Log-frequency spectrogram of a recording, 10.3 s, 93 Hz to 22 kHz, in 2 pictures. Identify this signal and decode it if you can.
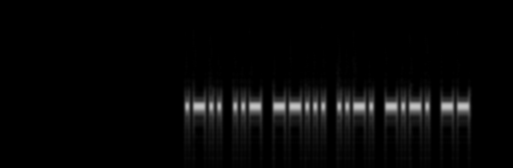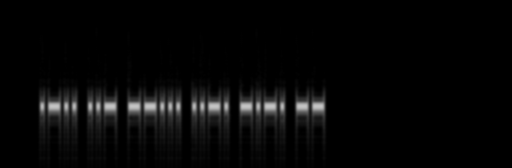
Morse code, heard as a keyed tone, about 30 wpm, 700 Hz. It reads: LU7FCM LU7FCM
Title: DXCC-100 Call Signs - 6 Characters - Repeated 2x - 30wpm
